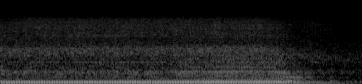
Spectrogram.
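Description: InstaSPIN-FOC motor on a LaunchPad and BoosterPack, giving a steady close electric whine and hum that drops in pitch and level near the end as it slows down.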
